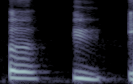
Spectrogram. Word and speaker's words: eu: Et donc, quand vous écrivez ces conjugaisons du verbe « avoir » qui s'écrivent « e »,« u » et qui se prononcent « u », comme dans « j'ai eu faim »,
